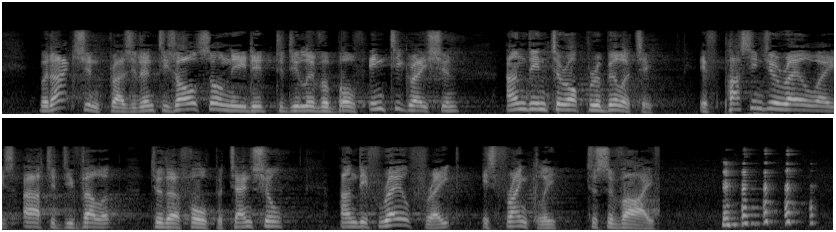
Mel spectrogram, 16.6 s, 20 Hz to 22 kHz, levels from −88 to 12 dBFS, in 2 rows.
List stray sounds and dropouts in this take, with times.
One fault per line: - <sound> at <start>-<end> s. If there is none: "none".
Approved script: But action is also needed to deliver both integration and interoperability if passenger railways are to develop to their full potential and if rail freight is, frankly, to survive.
- laugh at 15.5-16.5 s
